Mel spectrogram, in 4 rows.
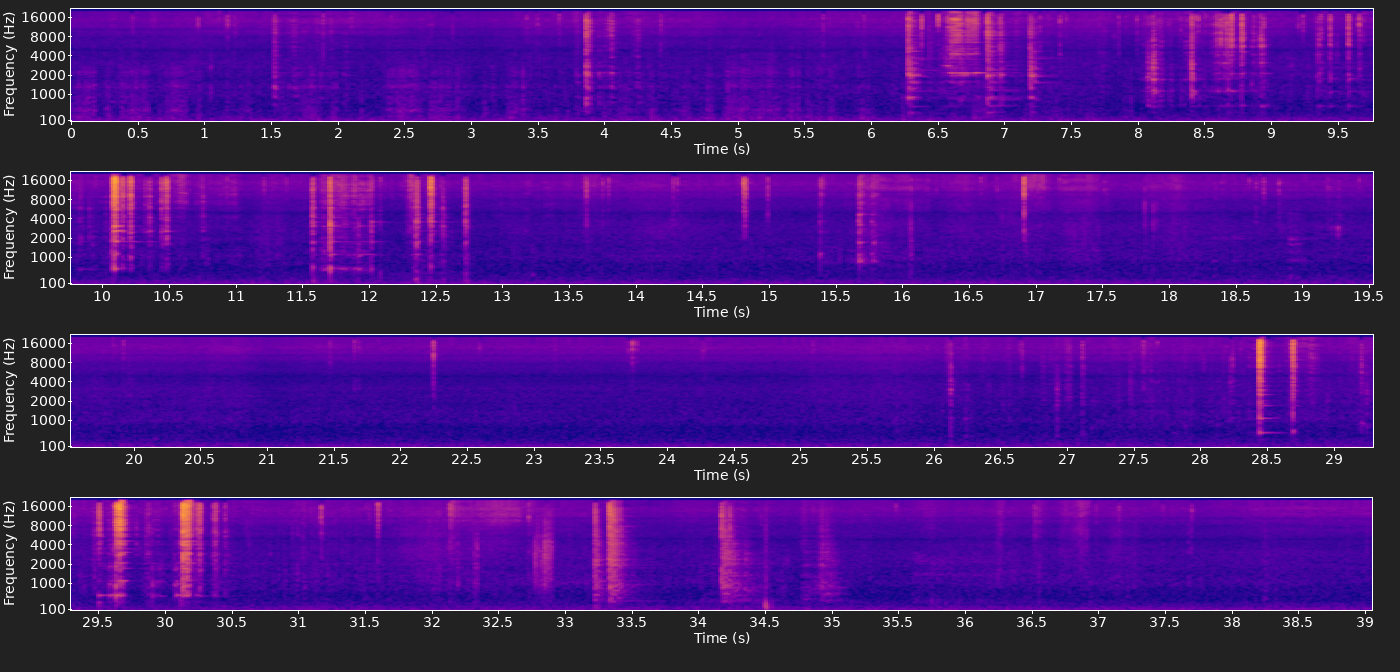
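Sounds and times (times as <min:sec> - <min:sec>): utensils clinking on metal cookware: 0:06.3 - 0:07.4, 0:08.0 - 0:10.6, 0:11.6 - 0:12.7, 0:28.2 - 0:30.5, 0:33.2 - 0:35.1.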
